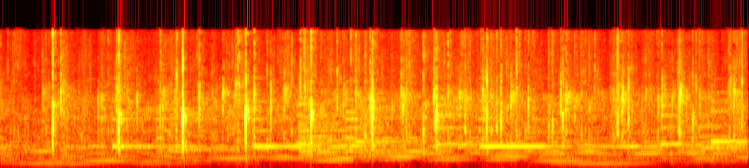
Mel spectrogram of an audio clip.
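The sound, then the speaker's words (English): An audience claps in a scattered, uneven burst for several seconds, sharp individual claps standing out over a steady patter, with a faint sustained tone underneath and no one speaking. “We didn't get here by having a mind to be clapped for, but rather let's listen to those who are clapping for us.”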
